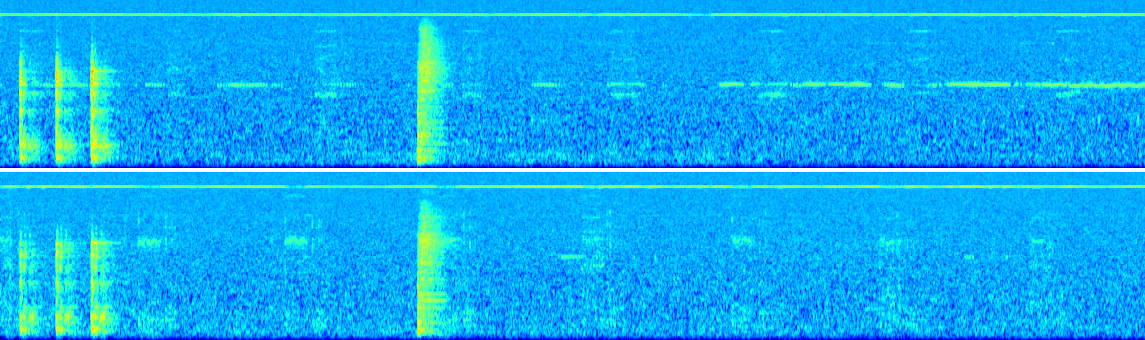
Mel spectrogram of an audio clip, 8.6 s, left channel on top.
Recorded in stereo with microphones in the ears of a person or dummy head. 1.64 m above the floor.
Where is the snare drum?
Centre (ahead or behind), 2 m.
